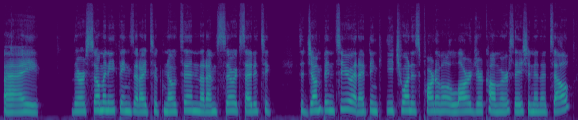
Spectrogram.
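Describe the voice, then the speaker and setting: A woman hosts a podcast with a slightly raised, clean and smooth voice. She sounds eager and engaged, stringing thoughts together casually. Her voice sits close and dry. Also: fairly high pitch, flat delivery, moderate pace, no room sound. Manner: enthusiastic, warm, laughs easily. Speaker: podcast host. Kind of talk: conversational interview hosting.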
